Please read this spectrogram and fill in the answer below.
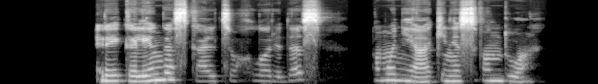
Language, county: Lithuanian, Klaipėda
